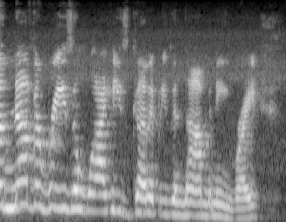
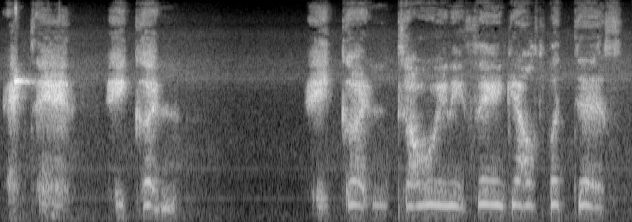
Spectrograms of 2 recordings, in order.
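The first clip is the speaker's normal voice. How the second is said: slow, whispered, barely audible mumble; mock the weak voice until it almost disappears; whispery Biden mockery; imitating Joe Biden; 6 semitones higher than usual. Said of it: "And you could barely hear him".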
